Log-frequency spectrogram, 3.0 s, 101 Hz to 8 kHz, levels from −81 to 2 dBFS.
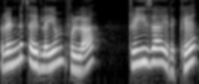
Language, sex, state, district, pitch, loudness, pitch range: Tamil, female, Tamil Nadu, Nilgiris, 285 Hz, -14 LUFS, 260-320 Hz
